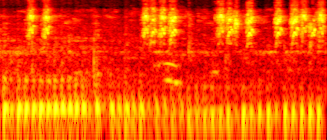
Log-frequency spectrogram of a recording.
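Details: Javan myna chick two weeks old begging at feeding time: short clusters of high, buzzy chirps separated by gaps, over a steady low mechanical throb.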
